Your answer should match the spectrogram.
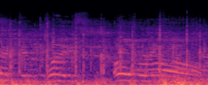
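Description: Indistinct voices of people at the finish area, with pitch rising and falling as in calling out, over a low uneven rumble.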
